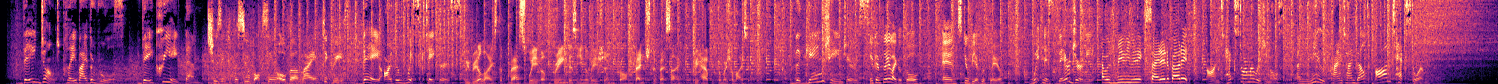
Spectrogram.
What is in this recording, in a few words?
Mid-Atlantic English; TechStorm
